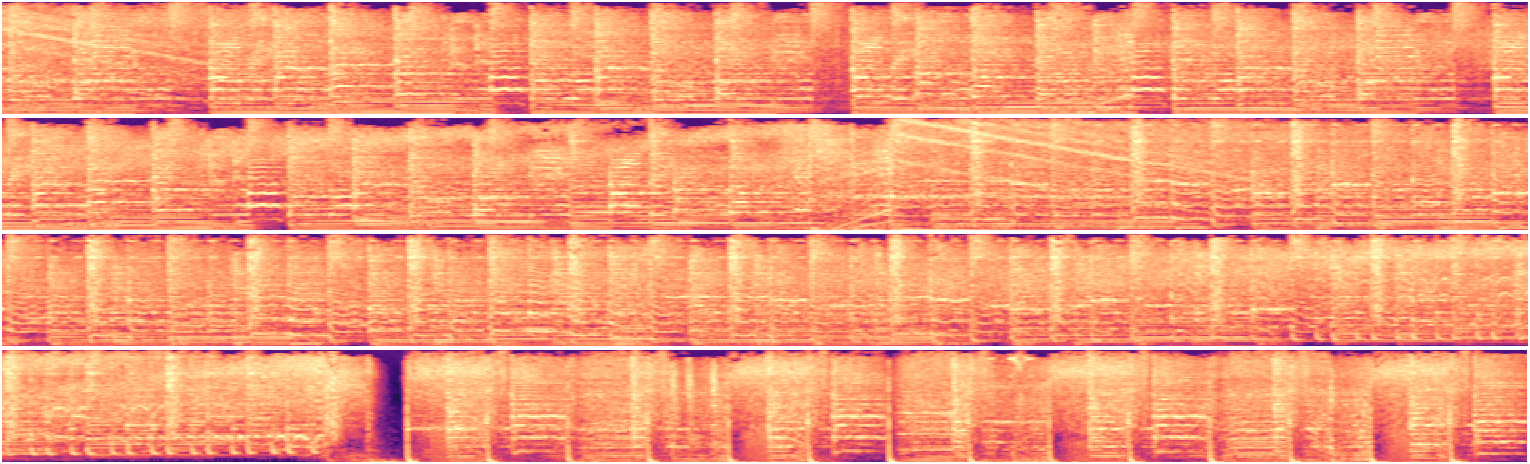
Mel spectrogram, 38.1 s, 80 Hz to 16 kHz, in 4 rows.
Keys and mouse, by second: 2.0-5.7 drag, 13.1 right click, 14.2 click, 15.3 click, 20.6 click, 28.3 click, 37.4 click.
